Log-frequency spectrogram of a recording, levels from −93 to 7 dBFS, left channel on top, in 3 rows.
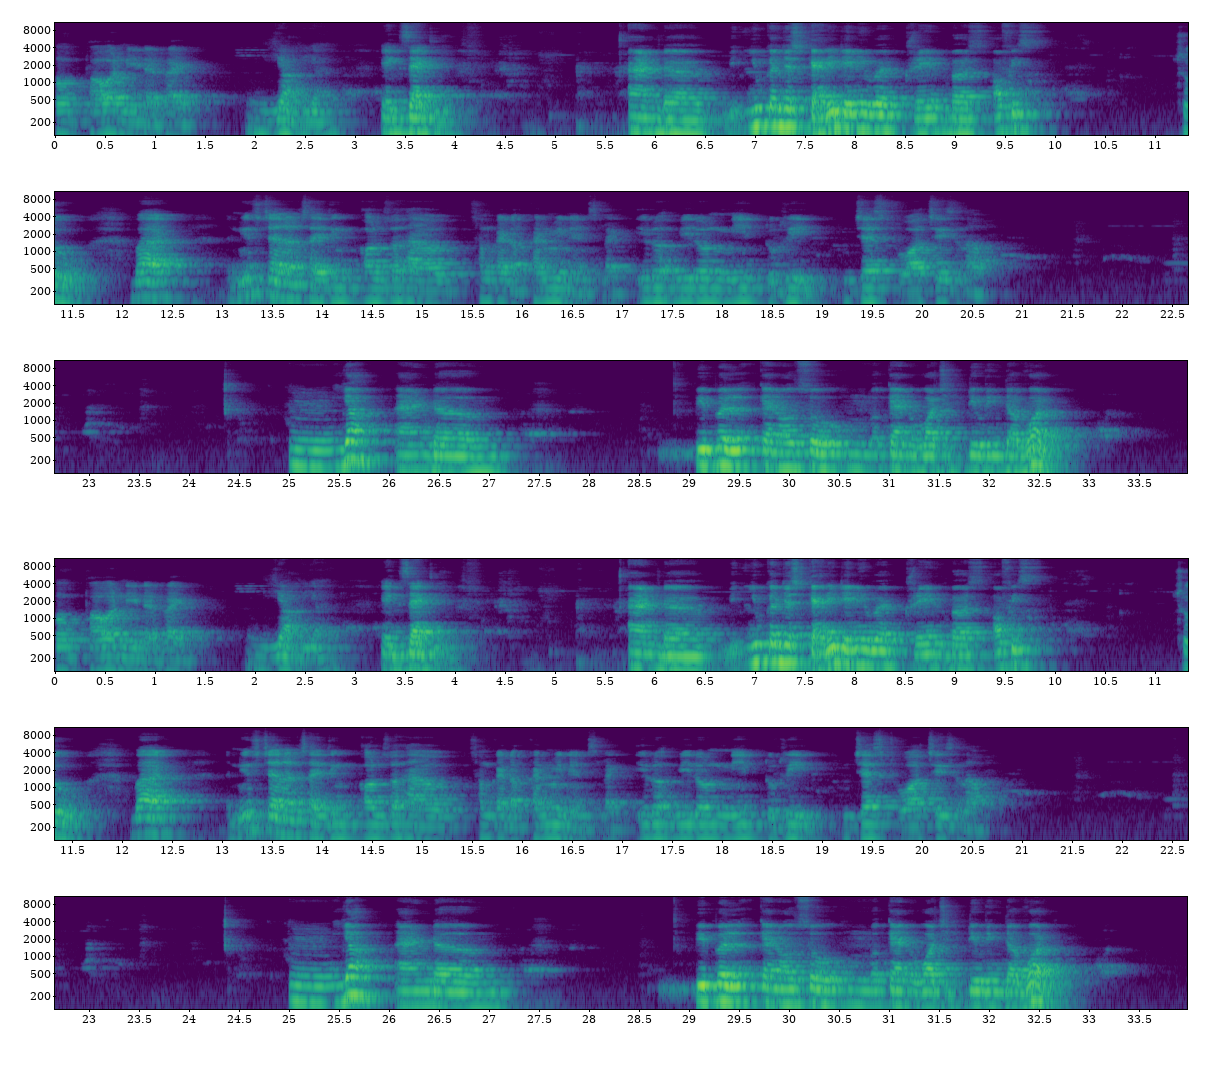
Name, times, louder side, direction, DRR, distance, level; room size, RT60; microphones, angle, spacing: voice 1, 0.0-1.4 3.3-3.4 4.4-4.6 5.6-5.7 6.9-7.0 9.6-9.7 10.1-10.2 11.2-15.3 15.6-18.9 19.2-20.6 22.9-23.0 26.3-26.5 27.3-27.5 33.1-33.2, right 1 dB, 40° right, -1 dB, 2.0 m, -34 dB
voice 2, 1.9-2.7 3.3-3.9 5.7-9.7 25.0-27.1 29.0-32.6, equal, ahead, -6 dB, 1.6 m, -24 dB
9.2 x 3.3 x 5.5 m, 0.81 s
head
